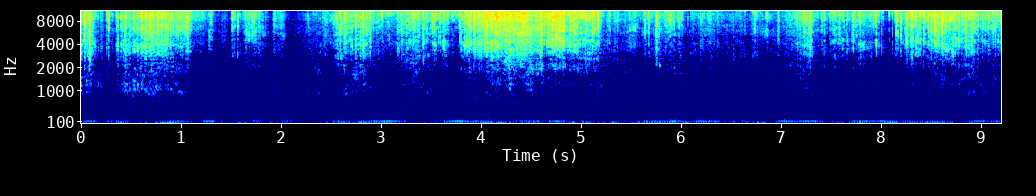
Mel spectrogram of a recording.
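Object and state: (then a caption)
Woven plastic mesh bag. Long nails on both hands scratch and rub the weave of a flat, empty yellow woven plastic mesh tote bag lying on carpet. The result is a continuous bright, dry rasping and crinkly scraping that swells and fades in quick, uneven strokes over a steady low hum.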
